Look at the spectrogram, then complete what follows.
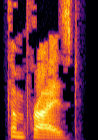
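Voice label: "comprised", English, British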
